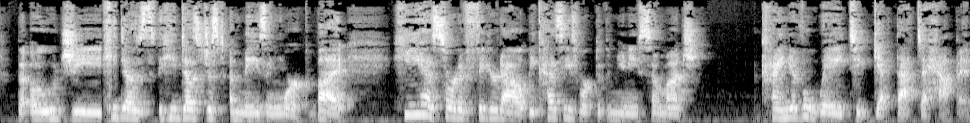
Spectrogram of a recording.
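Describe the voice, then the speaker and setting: A woman speaks in an American accent with ordinary pitch variation. Music plays in the background. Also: medium pitch for a woman, moderate pace. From Missouri, St. Louis. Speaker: stage actress. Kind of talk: casual interview chat.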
